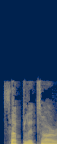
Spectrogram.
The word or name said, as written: suppletory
